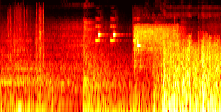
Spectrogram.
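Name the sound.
gunfire in a video game (Fallout: New Vegas)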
